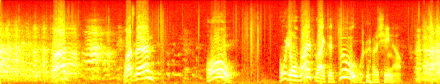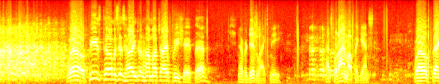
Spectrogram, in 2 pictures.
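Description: A man speaks with animation, heard through an old radio broadcast.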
